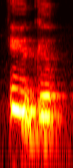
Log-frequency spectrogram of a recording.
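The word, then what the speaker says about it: Hugues: Das zweite Buch ist von Pascal äh, Hugu. Ich äh, werfe einen Blick, weil ich nicht weiß, ob ich es richtig ausgesprochen habe. Pascal Hüge. Hüge, Dankeschön.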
